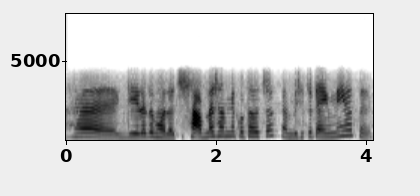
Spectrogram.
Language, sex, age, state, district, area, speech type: Bengali, female, 30-45, West Bengal, Kolkata, urban, conversation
